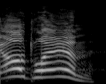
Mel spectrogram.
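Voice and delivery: a lightly voiced doubting listener, high on Glenn; imagined listener objecting. Pastor voicing a listener who objects to spoilers, light mock protest. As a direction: play a mildly protesting churchgoer. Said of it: "And you might say".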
